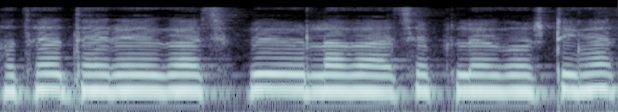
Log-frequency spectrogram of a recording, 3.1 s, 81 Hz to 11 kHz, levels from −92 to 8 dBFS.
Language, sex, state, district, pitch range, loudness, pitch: Bengali, female, West Bengal, Dakshin Dinajpur, 205-210 Hz, -11 LUFS, 210 Hz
